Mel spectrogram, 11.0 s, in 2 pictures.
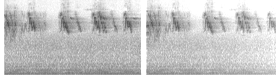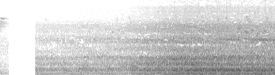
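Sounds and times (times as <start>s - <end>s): small bird chirping: 0.1s - 5.7s.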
